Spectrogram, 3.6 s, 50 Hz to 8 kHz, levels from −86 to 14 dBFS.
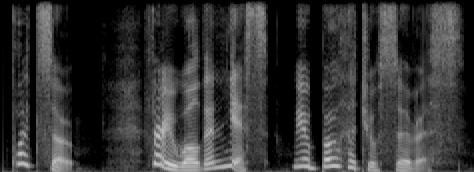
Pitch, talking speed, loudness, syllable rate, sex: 245 Hz, 185 wpm, -17 LUFS, 6.5 syllables/s, female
